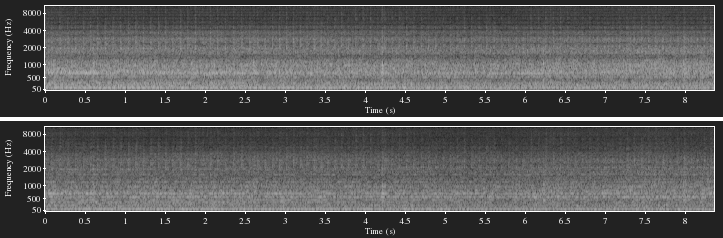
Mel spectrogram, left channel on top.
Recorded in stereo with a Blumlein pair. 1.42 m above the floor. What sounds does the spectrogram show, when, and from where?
0.0 s a fan: 20° left, 1.0 m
